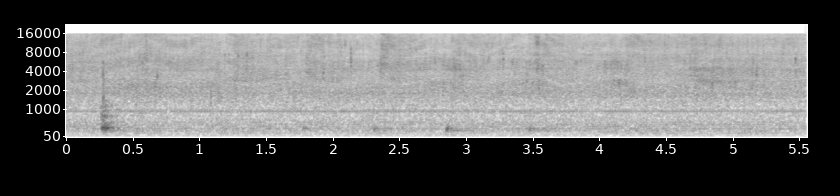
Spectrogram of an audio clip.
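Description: Egg and tomato masala sizzling in hot oil in a frying pan, the oil starting to separate, while a wooden spatula stirs it with a few knocks and scrapes against the pan, the loudest about a third of a second in.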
